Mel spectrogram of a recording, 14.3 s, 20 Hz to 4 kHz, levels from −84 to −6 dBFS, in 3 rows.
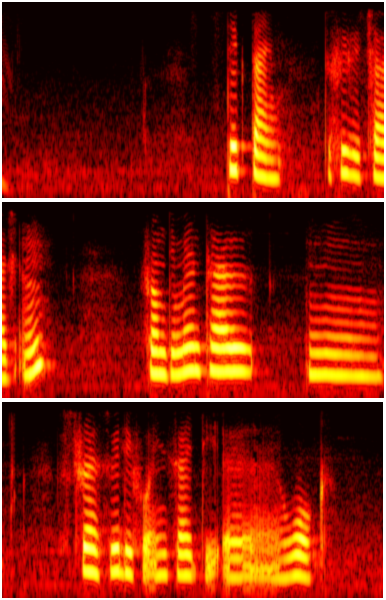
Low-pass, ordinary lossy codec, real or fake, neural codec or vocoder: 3.6 kHz; AAC, 24 kbps; real; none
